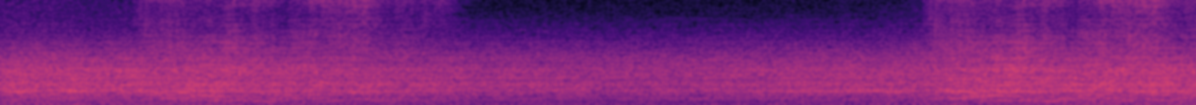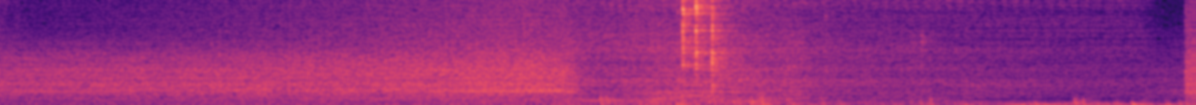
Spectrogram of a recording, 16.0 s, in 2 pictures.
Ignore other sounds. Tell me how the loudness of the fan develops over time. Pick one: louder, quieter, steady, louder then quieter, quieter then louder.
louder.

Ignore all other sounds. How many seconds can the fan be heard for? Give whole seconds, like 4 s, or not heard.
16 s.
